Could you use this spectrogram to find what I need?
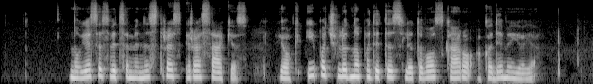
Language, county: Lithuanian, Panevėžys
